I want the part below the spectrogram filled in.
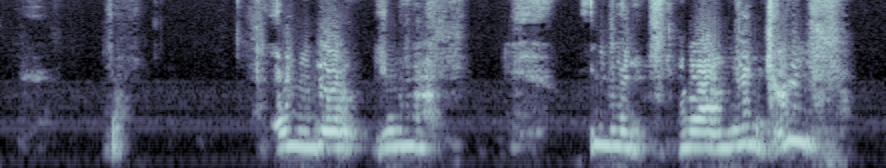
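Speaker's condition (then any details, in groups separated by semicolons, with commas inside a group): Cerebral palsy; own voice needs subtitles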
